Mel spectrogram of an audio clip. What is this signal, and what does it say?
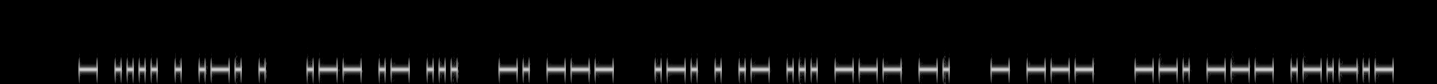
Morse code, heard as a keyed tone, about 20 wpm, 700 Hz. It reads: THERE WAS NO REASON TO GO.
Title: Sentences with 3-Word Phrases - Spoken Beginning - 20wpm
